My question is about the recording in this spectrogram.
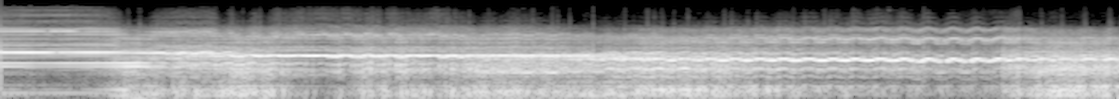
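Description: Vintage Metal Axxe electric guitar played through an amp. A held note breaks off about a second and a half in, then one long sustained note with a wide, even vibrato drifts slowly down in pitch.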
